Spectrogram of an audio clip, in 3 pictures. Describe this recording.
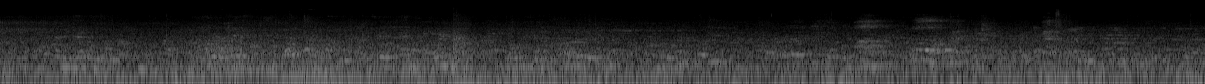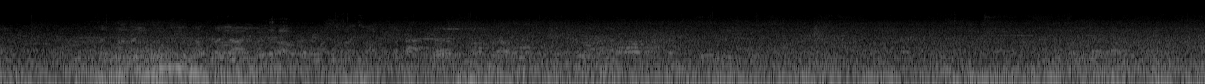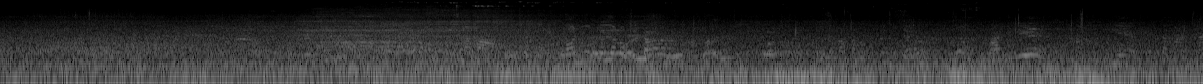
Early evening walk through Old Havana in the direction of El Capitolio.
